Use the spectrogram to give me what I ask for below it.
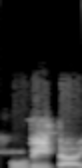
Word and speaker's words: Uvita: And we're in this beautiful small community called Uvita. Is that how you pronounce it properly? Uvita, yes. Uvita.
